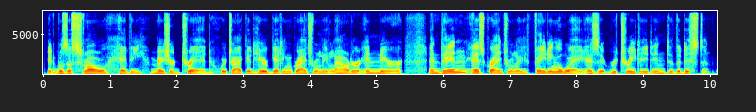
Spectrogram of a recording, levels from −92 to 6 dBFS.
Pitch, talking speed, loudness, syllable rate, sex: 140 Hz, 165 wpm, -17 LUFS, 4.8 syllables/s, male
